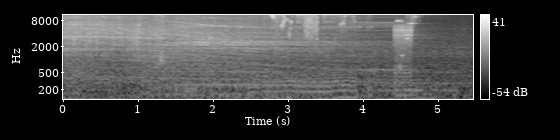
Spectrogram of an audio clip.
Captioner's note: electronics powering down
